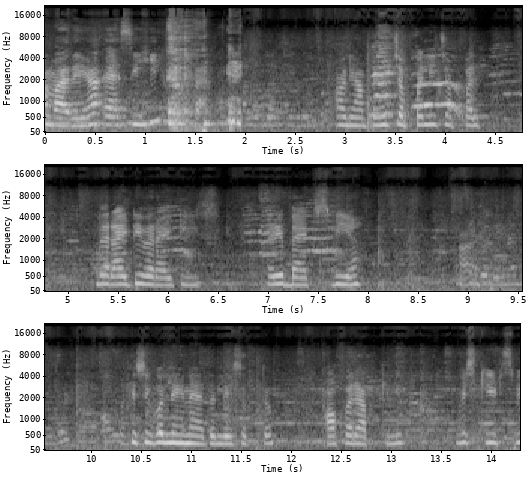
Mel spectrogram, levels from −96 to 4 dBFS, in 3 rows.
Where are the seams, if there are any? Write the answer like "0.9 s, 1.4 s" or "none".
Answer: none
